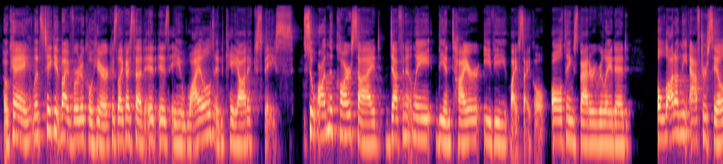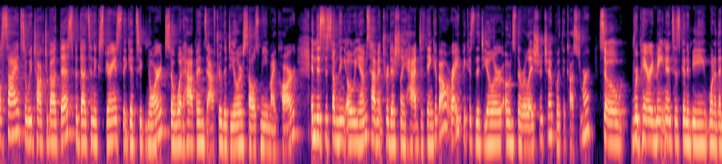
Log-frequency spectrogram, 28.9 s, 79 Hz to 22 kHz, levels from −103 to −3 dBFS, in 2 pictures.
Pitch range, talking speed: 165-190 Hz, 195 wpm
